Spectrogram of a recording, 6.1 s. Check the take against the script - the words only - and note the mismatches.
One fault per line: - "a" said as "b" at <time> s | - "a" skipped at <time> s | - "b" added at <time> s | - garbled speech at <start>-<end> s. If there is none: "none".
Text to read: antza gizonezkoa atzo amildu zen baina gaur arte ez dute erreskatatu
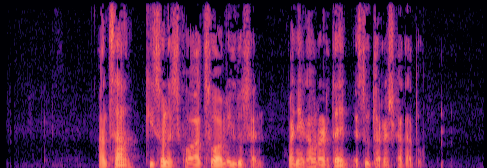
none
